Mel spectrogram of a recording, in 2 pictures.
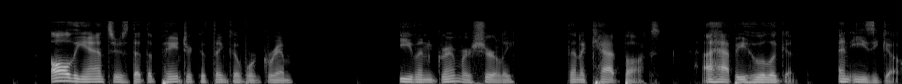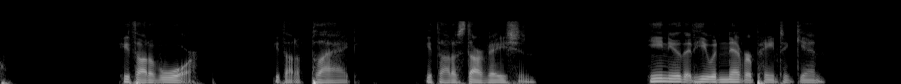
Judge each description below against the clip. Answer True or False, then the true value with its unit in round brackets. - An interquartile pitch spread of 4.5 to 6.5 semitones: False (2.8 semitones)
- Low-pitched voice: True (110 Hz)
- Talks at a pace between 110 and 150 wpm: True (145 wpm)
